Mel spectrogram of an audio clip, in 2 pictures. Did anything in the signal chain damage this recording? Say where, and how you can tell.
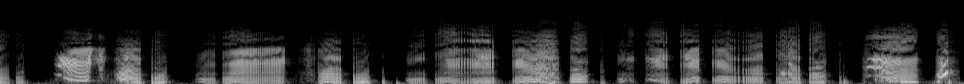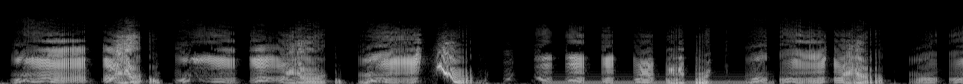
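Yes. There's mains hum in the analogue wiring from 15.06 to 17.38 s, a steady 60 Hz tone around 20 dB below the sound, from a ground loop or nearby transformer.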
